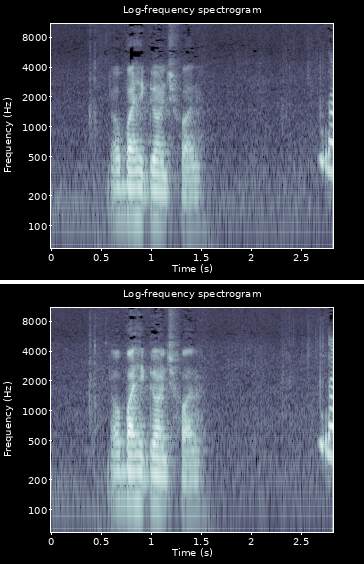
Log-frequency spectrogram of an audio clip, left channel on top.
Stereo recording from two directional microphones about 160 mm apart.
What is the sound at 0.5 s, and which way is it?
Speech, 30° right (ahead or behind).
